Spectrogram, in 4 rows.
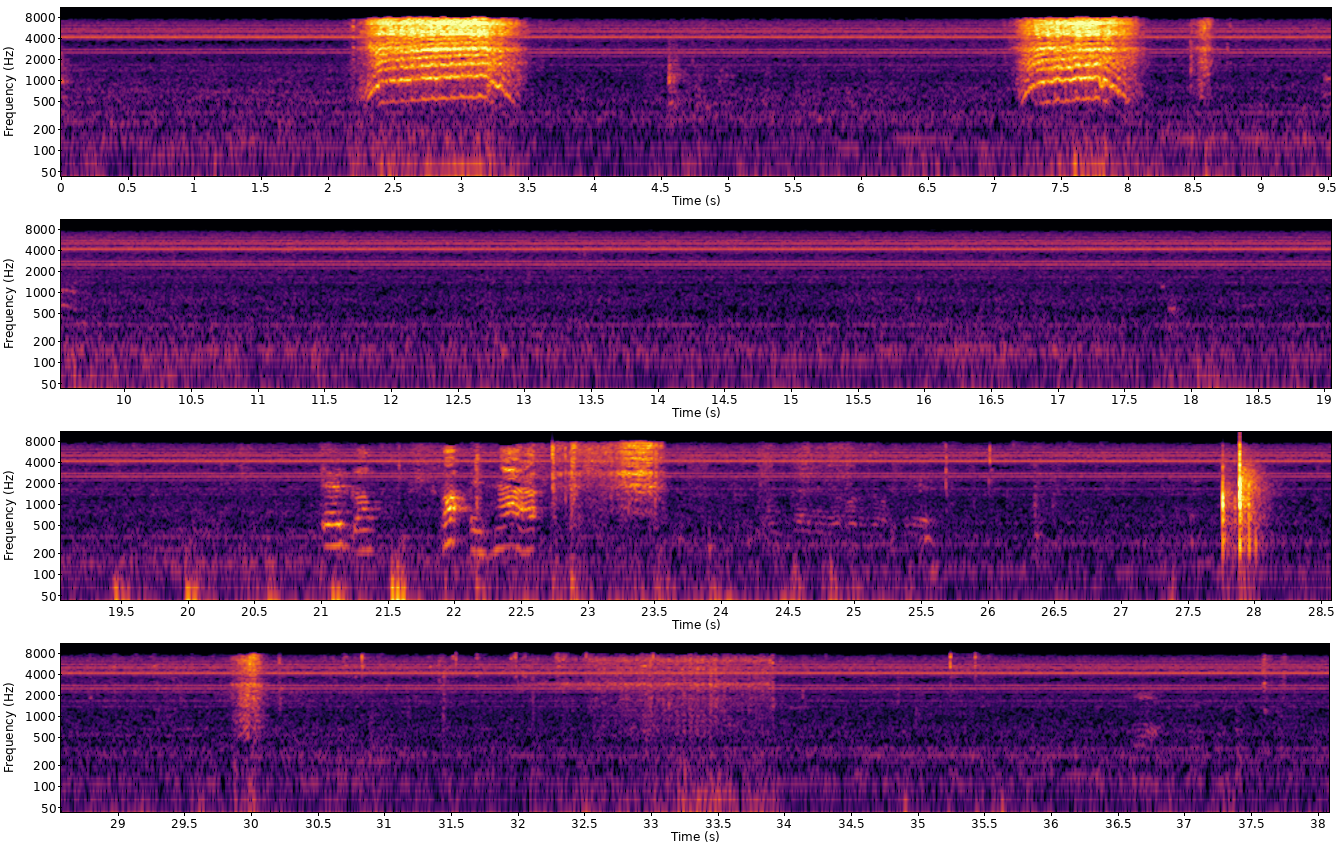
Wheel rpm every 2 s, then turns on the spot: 0, 80, 0, 30, 10, 0, 0, 0, 0, 0, 0, 0, 0, 0, 0, 0, 20, 0, 0.
32-34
